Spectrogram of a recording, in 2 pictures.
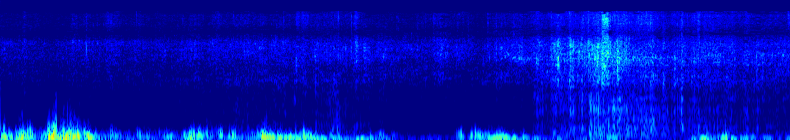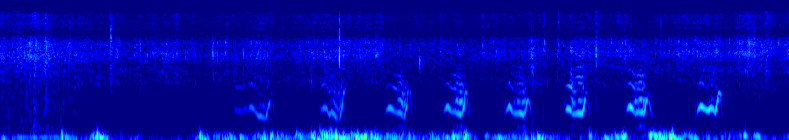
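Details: Wild turkey letting out a fast, bubbling gobble of about eight quick notes near the end, after stretches of heavy low noise and a brief hiss.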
